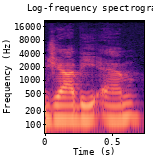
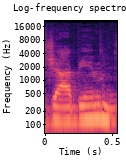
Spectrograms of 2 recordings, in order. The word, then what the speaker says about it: Jabby M: I think it's actually Jabby M, but in my head it's Jabim. Yeah. Every commentator was saying it a little bit different. I was like, oh, that's how you say it? I've just been saying jab him the whole time.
